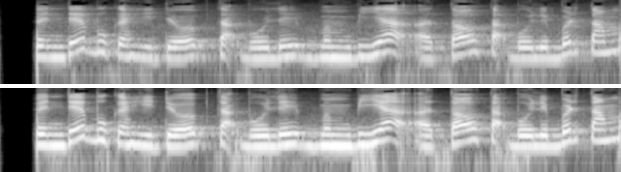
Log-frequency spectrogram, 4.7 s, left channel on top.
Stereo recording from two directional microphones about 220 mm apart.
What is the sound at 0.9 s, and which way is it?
Speech, 60° right (ahead or behind).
